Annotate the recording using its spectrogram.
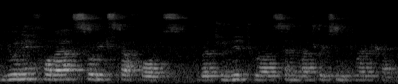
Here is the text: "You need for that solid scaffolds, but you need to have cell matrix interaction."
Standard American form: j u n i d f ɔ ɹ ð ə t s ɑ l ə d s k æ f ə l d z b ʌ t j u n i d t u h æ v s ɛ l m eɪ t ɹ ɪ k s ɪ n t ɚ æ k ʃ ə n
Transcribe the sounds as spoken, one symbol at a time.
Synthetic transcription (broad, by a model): j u n i d f ɔ ɹ ð ə t s ɑ l ə d s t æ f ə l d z b ʌ t j u n i d t u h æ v s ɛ n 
